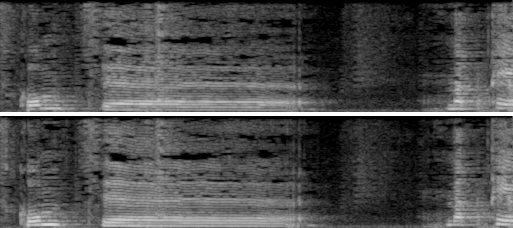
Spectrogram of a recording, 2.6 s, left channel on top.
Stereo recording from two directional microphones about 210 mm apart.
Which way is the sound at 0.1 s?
50° right (ahead or behind).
